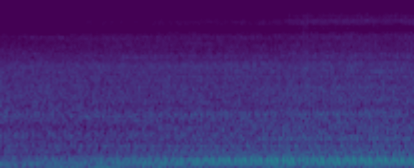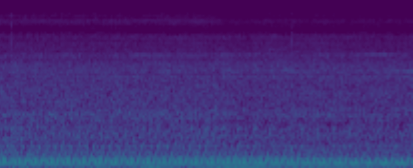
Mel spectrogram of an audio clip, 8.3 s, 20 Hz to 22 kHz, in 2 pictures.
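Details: Freightliner M2 with Cummins ISB diesel, first start after replacing the turbo actuator, with coolant full and no leaks: steady, even idle with a smooth low rumble and no knocks, misses or hunting; healthy.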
